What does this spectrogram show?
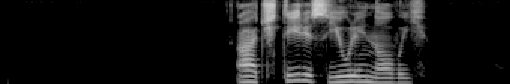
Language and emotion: Russian, neutral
